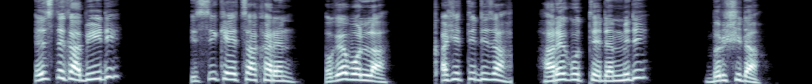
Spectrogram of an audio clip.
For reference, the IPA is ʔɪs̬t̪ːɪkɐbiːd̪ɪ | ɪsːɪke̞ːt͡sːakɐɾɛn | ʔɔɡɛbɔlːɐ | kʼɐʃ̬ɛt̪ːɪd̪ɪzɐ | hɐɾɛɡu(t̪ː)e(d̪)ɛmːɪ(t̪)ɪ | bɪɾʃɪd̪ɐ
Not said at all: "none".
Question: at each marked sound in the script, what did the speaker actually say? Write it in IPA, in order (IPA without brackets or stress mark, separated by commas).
t̪ː, d̪, d̪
